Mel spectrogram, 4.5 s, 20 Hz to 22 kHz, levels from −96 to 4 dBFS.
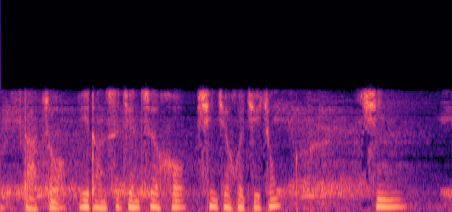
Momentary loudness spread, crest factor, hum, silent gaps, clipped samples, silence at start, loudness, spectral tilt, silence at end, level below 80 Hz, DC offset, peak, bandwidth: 12 LU; 16 dB; none; none; under 0.1%; 0 s; -20 LUFS; -5 dB/octave; 0 s; -44 dBFS; under 0.1%; -4 dBFS; 4 kHz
